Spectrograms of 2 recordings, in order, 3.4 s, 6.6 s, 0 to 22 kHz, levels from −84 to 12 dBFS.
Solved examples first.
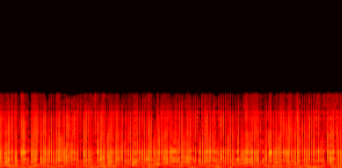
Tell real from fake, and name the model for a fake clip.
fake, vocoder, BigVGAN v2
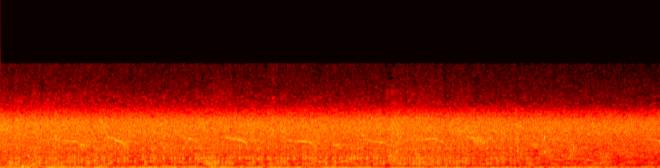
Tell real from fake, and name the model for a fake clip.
real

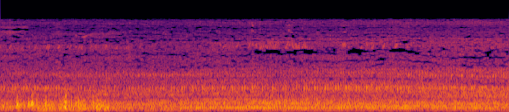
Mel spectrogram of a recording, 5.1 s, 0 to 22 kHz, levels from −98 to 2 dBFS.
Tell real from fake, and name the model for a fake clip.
real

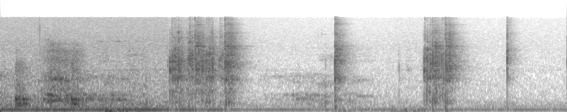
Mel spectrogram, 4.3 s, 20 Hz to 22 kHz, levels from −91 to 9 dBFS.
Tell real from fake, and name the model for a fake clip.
real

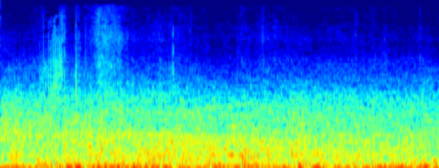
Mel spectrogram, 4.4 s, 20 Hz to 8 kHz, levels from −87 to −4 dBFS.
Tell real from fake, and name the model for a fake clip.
fake, codec, SNAC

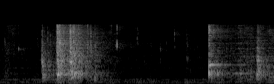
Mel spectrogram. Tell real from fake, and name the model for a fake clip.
real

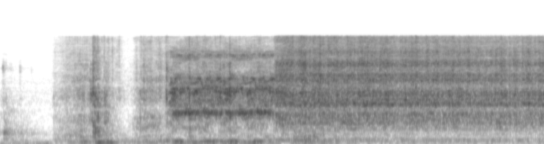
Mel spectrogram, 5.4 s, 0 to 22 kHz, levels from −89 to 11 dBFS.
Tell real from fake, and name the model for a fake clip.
fake, vocoder, Vocos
